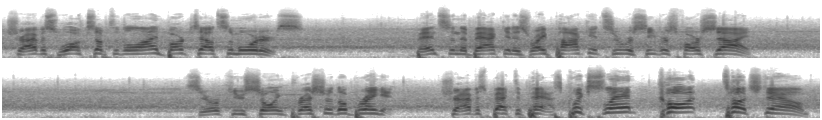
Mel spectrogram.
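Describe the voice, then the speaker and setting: Young guy doing radio football play-by-play, high forceful voice, stadium noise behind him. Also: moderate pace, crowd noise. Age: early 20s. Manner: energetic, clipped narration. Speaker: play-by-play announcer. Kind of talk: live radio American football play-by-play commentary. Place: sports broadcast position inside a domed stadium. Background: stadium ambience.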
